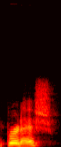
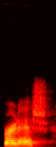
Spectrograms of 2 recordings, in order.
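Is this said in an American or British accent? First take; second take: American; American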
